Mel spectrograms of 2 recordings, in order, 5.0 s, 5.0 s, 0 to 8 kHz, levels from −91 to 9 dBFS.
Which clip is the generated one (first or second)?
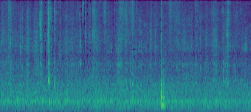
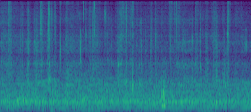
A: second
